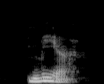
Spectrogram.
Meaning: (noun) 1. A boundary 2. Obsolete form of mere (“lake”); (adjective) Obsolete form of mere; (noun) 1. Obsolete form of mayor 2. Obsolete form of mair
- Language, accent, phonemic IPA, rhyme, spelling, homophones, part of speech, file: English, Southern England, /ˈmɪə(ɹ)/, -ɪə(ɹ), meer, mere, noun / adjective, LL-Q1860 (eng)-meer.wav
